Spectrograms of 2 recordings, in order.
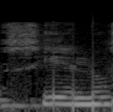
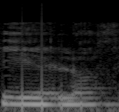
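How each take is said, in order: First: The first consonant is an s sound. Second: The first consonant is a th sound. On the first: This is the regional norm. "el ceseo, más que un problema, es una característica de nuestra lengua regional" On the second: Some children have this pronunciation difficulty. "hay niños que pueden pronunciarlas con cefeo"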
